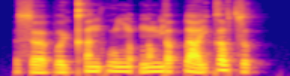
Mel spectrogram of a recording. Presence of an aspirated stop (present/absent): present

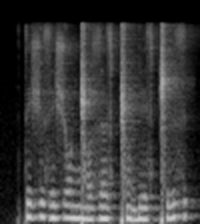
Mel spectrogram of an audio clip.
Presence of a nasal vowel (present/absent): present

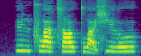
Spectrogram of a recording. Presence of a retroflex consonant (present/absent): present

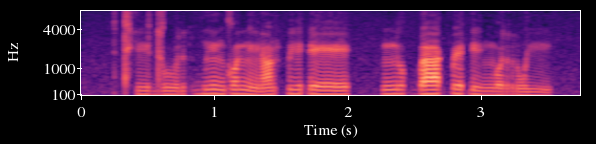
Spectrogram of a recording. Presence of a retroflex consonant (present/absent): absent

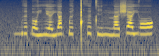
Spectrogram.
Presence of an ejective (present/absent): absent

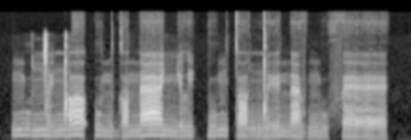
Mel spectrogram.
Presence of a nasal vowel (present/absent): absent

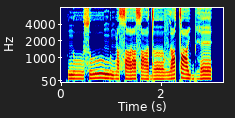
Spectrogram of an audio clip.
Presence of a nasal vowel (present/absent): absent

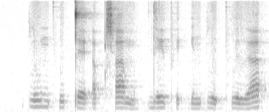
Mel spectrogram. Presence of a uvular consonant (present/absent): absent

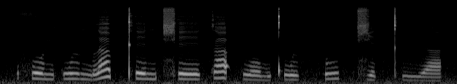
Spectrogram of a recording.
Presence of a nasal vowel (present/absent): absent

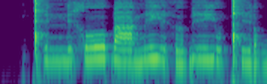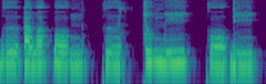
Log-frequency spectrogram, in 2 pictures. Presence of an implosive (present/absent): present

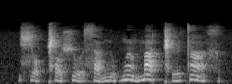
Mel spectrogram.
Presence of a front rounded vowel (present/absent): present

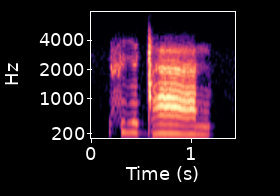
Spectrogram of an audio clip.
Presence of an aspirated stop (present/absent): absent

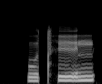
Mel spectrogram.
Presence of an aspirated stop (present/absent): present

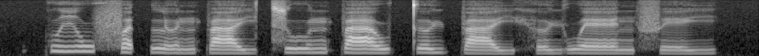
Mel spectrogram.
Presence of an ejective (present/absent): absent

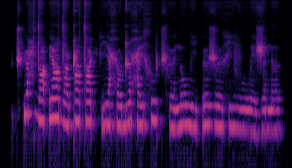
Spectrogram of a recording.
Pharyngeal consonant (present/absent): present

